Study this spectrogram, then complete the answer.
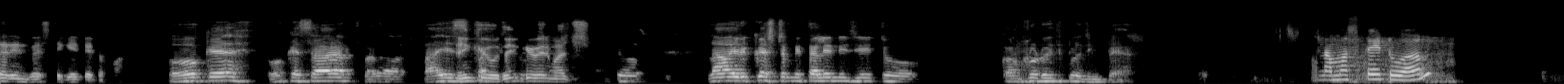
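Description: An elderly man talks calmly over an online call.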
